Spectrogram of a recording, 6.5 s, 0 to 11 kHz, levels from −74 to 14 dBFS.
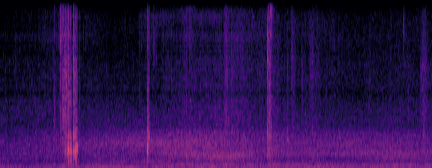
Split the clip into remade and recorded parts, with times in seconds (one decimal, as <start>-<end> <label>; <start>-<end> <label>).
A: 0.0-1.3 remade; 1.3-2.1 recorded; 2.1-3.8 remade; 3.8-6.5 recorded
